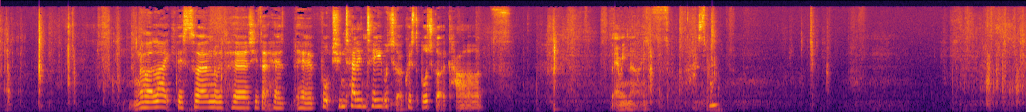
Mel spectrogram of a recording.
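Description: Paper pages rustle and flap as they are turned by hand.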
